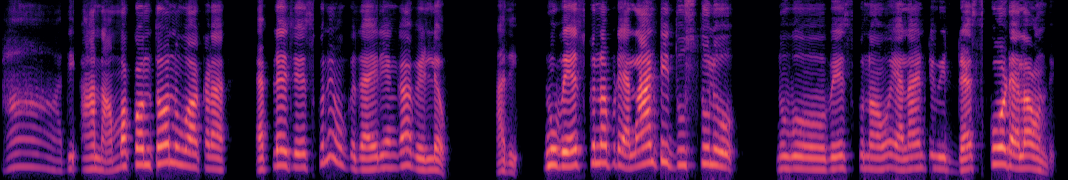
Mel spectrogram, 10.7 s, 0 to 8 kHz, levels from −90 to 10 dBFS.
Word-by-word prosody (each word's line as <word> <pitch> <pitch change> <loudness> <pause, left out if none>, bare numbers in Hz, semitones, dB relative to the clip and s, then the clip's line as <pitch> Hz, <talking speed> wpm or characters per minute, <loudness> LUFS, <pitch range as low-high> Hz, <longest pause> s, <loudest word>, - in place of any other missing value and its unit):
ఆ! - - -10 0.4
అది. 195 +4 -12
ఆ - - -1 0.2
నమ్మకంతో 260 - +2
నువ్వక్కడ 225 -6 +1 0.5
అప్లై 235 +7 -1
చేసుకొని, 225 - -5
ఒక - - -26
ధైర్యంగా 210 +6 -1
వెళ్ళావు. 180 0 -3 0.5
అది. - - -10 0.3
నువ్వేసుకున్నప్పుడు 260 +2 +3
ఎలాంటి 285 +7 +6
దుస్తులు 255 0 -2 0.6
నువ్వు 200 0 -3 0.3
వేసుకున్నావు? 200 -1 -4 0.2
ఎలాంటివి 200 +1 -4
డ్రెస్ 195 +2 -1
కోడ్ 275 -3 +6
ఎలా 205 0 +5
ఉంది? 145 -7 -14
220 Hz, 120 wpm, -23 LUFS, 195-260 Hz, 0.6 s, ఎలాంటి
